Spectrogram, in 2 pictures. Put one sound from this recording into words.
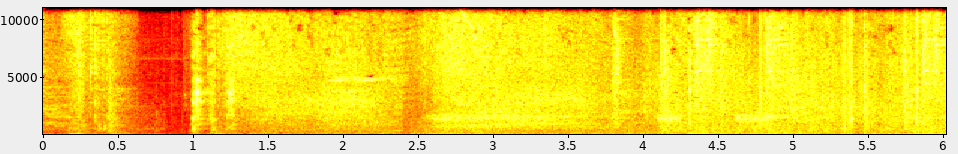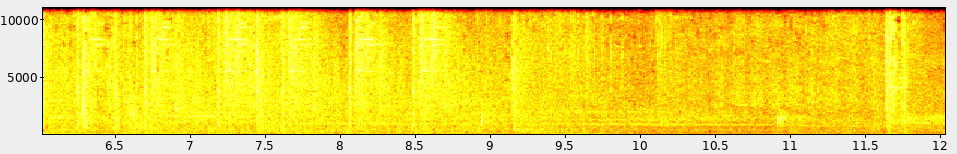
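Gunfire crackles and energy blasts roar in a game.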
